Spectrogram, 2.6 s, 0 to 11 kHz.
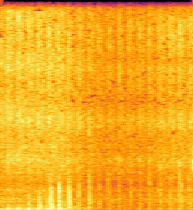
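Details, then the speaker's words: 1997 work truck with no fault codes and a strong fuel smell: uneven, lumpy idle with pulses stumbling and dropping out; dead cylinder, as the number two injector pulses but delivers no fuel, so a new injector is needed. "so I'm going to get it started up so you can hear it it's not terrible from here oh there's he's here cut out so"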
